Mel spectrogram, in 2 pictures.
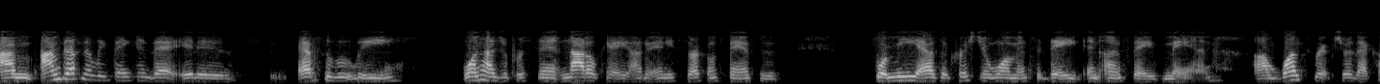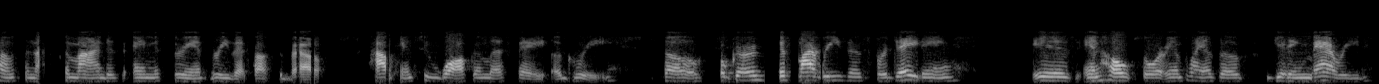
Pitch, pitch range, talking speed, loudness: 160 Hz, 150-175 Hz, 140 wpm, -27 LUFS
